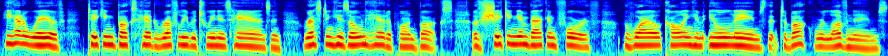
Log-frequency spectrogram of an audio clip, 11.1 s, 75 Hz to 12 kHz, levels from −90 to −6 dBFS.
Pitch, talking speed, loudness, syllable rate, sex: 195 Hz, 200 wpm, -16 LUFS, 4.8 syllables/s, female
